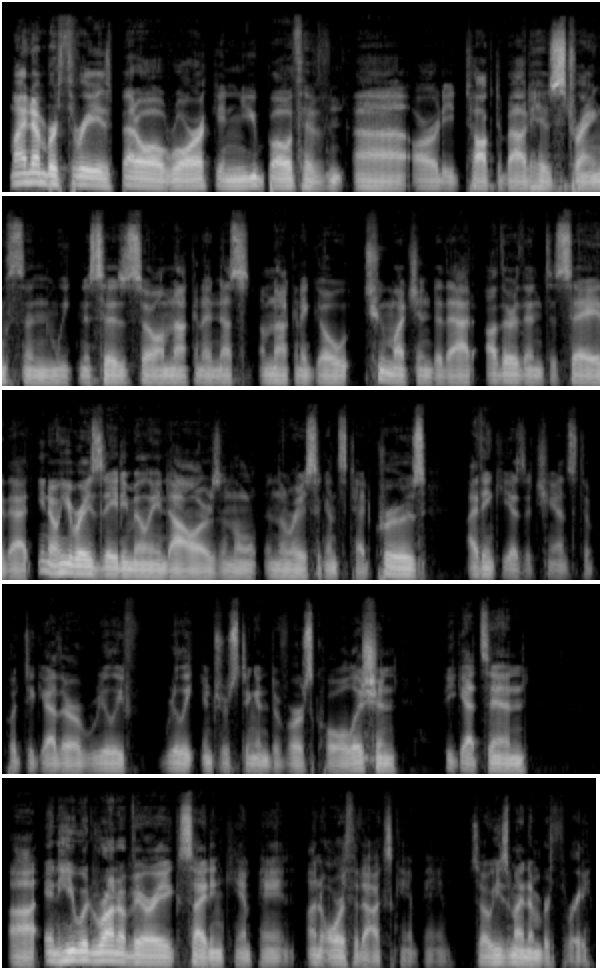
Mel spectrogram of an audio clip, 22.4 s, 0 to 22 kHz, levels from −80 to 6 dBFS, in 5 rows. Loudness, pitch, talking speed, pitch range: -22 LUFS, 85 Hz, 225 wpm, 80-95 Hz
